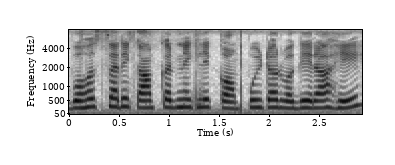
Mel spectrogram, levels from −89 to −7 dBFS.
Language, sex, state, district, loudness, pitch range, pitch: Hindi, female, Odisha, Malkangiri, -17 LUFS, 250-275 Hz, 270 Hz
